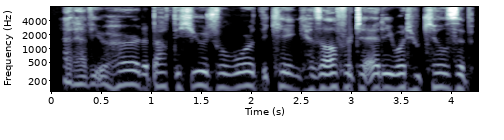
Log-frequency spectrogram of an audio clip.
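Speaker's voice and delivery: high, excited soldier chatter; gossiping soldiers. Acted. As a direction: spread the rumour eagerly. Soldiers gossip about the reward.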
